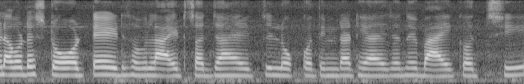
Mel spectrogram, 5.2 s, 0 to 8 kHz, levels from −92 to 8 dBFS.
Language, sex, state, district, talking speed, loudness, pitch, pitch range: Odia, female, Odisha, Khordha, 170 wpm, -15 LUFS, 210 Hz, 205-220 Hz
